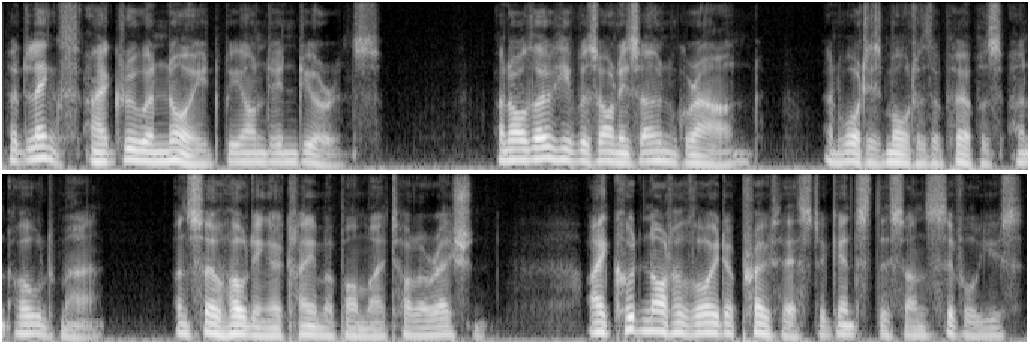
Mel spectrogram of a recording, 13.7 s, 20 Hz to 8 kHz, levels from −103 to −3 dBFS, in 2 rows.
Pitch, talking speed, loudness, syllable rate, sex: 110 Hz, 190 wpm, -19 LUFS, 5.6 syllables/s, male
